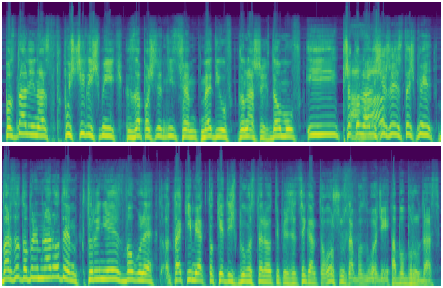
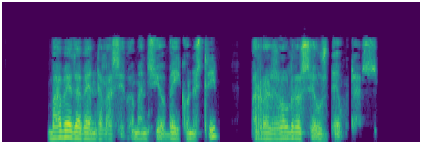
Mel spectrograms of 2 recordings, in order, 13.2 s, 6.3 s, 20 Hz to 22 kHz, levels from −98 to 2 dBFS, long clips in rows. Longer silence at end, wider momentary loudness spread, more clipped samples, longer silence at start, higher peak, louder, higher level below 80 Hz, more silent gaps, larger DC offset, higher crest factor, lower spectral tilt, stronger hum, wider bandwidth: second, 0.05 s vs 0.65 s; second, 6 LU vs 12 LU; first, 0.2% vs under 0.1%; second, 0.05 s vs 0.7 s; about the same, 0 dBFS vs 0 dBFS; first, -10 LUFS vs -19 LUFS; first, -46 dBFS vs -58 dBFS; second, none vs 3.27-3.44 s, 3.57-3.75 s; neither; second, 10 dB vs 20 dB; about the same, -4.5 dB/octave vs -3.5 dB/octave; neither; first, 13.5 kHz vs 8 kHz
